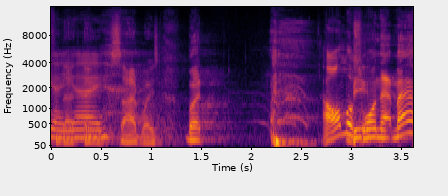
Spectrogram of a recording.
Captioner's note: laughs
